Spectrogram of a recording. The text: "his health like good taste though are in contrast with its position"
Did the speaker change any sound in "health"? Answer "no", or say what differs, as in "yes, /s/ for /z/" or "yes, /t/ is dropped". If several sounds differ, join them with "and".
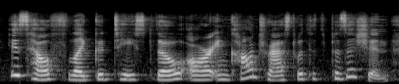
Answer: no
